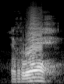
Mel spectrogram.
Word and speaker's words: ra: sound then we have raw i've seen some enunciate this letter with a rolling of the tongue very heavy but we don't want to roll that heavy we just want to say there's a slight roll but nothing major you hear it often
